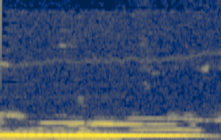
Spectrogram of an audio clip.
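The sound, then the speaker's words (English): Human voices howl like wolves in a long, steady tone that sinks lower and fades near the end. “I just want to give a big howl to our relatives, the wolves all over Turtle Island, and howl for their protection.”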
